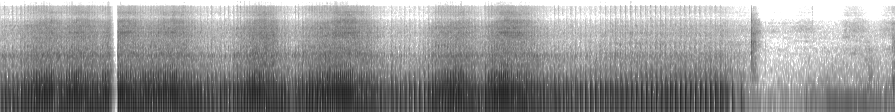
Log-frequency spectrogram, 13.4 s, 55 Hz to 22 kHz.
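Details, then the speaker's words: Benelli 135 motorcycle at steady idle with a loose, irregular metallic rattle about three times a second. The source is hard to locate; a loose vibrating fender is suspected. Cause not confirmed. "Uh-huh. Some noises gone, but not all of it. Yeah, And your fender vibrates just like how mine did when mine was loose."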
